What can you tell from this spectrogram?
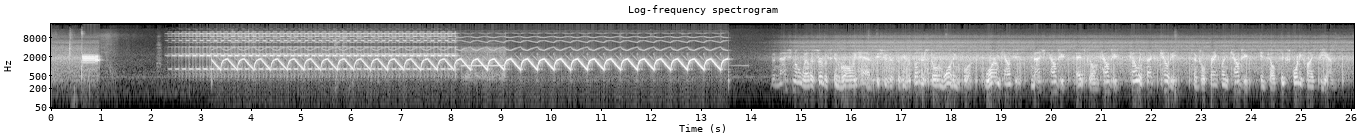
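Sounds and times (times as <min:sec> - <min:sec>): electronic alert siren whooping: 0:02.3 - 0:13.8.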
